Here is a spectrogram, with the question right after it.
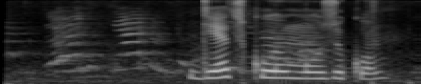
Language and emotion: Russian, neutral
